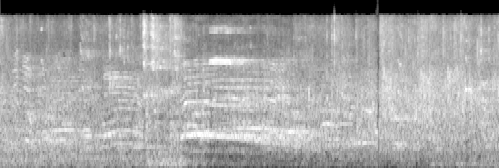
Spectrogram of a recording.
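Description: Indoor volleyball rally in a large sports hall: the ball struck several times, shoes squeaking on the court, and players' voices calling out.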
